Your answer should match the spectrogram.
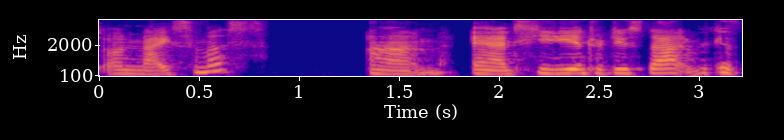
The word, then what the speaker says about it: Onesimus: via an enslaved African named, I think it's pronounced Onesimus.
